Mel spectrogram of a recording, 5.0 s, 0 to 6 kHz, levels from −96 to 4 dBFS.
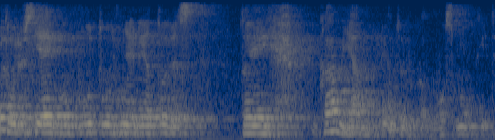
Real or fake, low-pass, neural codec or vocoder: real; 5.4 kHz; none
